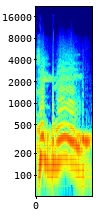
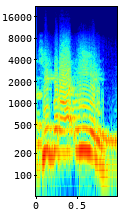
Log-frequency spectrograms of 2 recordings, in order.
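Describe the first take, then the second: First: The name is said with two syllables. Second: The name is said with three syllables. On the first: "আরেকটা হলো জিবরিল" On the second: "একটা হলো জিবরাইল"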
